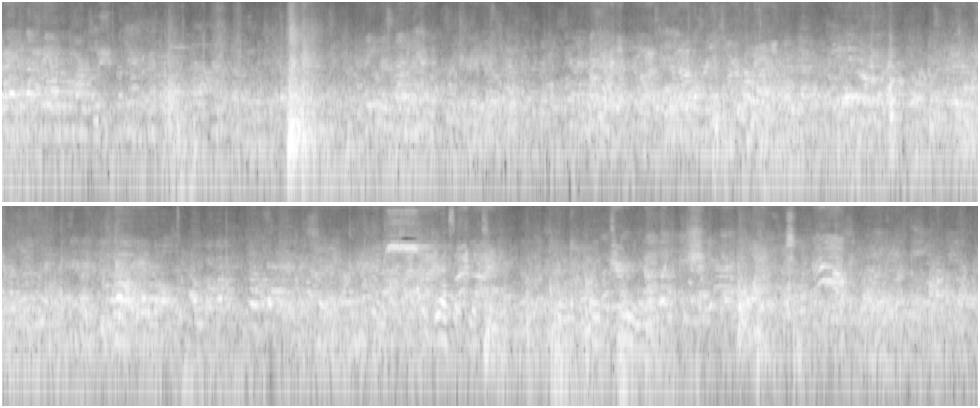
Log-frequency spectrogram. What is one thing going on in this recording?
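Men and women chat and call out close by, outdoors.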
